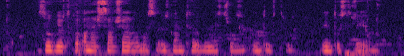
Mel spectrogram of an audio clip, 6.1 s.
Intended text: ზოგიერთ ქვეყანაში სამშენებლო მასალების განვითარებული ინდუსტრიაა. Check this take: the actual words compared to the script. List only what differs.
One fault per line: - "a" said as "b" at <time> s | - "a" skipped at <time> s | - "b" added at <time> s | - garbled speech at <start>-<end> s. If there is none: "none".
none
